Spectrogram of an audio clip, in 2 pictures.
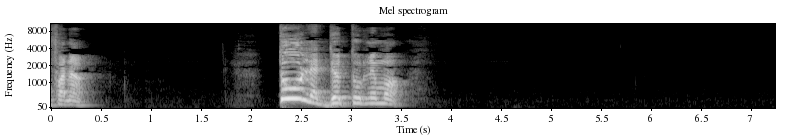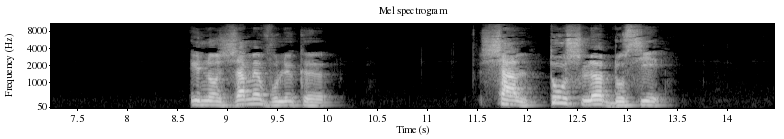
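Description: A young man speaks close to a microphone, in short bursts with pauses.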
